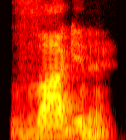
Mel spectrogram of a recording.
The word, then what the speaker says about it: Wagner: Wagner né, então aqui O w tá fazendo o som de De que? De v, não é isso?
